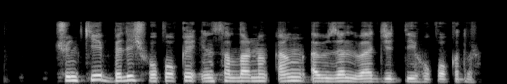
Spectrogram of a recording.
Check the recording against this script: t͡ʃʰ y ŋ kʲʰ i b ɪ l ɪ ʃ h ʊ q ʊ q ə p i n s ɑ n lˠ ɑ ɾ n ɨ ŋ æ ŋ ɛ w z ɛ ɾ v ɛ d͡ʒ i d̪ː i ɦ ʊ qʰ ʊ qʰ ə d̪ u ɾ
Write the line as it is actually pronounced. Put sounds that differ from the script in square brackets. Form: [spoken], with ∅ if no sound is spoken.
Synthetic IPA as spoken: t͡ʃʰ y ŋ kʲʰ i b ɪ l ɪ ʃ h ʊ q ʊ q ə [ʔ] i n s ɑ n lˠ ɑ ɾ n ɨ ŋ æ ŋ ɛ w z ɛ [l] v ɛ d͡ʒ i d̪ː i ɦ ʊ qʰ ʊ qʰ ə d̪ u ɾ

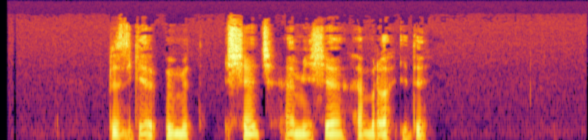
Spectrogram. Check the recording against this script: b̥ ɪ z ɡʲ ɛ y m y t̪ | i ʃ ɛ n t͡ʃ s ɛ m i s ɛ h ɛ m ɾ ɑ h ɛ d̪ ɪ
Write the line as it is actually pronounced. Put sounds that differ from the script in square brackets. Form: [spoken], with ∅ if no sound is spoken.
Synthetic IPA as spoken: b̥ ɪ z ɡʲ ɛ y m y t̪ | i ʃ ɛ n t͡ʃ [h] ɛ m i [ʃ] ɛ h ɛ m ɾ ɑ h [i] d̪ ɪ

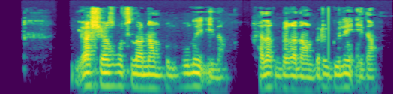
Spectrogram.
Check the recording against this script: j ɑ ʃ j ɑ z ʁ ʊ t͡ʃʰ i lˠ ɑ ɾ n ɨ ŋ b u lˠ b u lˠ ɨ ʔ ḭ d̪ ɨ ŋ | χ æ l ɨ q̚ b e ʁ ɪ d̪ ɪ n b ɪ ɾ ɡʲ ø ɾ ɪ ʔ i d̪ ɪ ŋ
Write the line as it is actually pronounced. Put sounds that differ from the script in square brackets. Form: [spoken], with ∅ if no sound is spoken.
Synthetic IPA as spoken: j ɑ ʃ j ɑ z ʁ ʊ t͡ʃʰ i lˠ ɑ ɾ n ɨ ŋ b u lˠ b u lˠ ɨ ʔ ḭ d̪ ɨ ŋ | χ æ l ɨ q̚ b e ʁ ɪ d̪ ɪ [ŋ] b ɪ ɾ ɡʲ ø [l] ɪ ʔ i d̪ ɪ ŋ

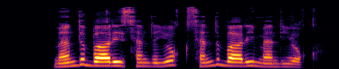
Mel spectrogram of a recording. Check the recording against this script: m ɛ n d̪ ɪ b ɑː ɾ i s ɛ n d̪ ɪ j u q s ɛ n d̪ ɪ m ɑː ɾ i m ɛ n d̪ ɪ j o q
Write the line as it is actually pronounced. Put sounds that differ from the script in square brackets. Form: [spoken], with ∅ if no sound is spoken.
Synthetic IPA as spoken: m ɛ n d̪ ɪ b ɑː ɾ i s ɛ n d̪ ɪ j [o] q s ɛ n d̪ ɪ [b] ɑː ɾ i m ɛ n d̪ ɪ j o q

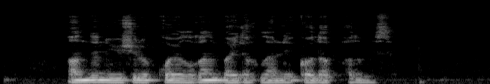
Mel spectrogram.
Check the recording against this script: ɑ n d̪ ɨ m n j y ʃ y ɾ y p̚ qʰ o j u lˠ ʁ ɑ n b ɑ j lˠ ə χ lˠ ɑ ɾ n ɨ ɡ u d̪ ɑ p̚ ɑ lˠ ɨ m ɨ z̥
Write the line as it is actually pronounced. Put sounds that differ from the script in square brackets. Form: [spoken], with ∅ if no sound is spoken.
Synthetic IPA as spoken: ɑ n d̪ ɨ [∅] n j y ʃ y ɾ y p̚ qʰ o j u lˠ ʁ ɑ n b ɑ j lˠ ə χ lˠ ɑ ɾ n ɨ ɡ [o] d̪ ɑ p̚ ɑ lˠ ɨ m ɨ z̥

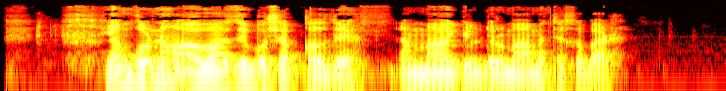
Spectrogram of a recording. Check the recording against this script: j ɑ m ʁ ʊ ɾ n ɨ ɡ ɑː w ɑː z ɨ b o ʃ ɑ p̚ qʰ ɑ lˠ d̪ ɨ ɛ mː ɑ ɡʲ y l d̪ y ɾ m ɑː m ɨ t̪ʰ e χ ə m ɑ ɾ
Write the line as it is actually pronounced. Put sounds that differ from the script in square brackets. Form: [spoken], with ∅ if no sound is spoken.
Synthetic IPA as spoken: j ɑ m ʁ ʊ ɾ n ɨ [ŋ] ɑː w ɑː z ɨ b o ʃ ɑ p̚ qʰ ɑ lˠ d̪ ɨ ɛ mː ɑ ɡʲ y l d̪ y ɾ m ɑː m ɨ t̪ʰ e χ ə [b] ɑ ɾ

